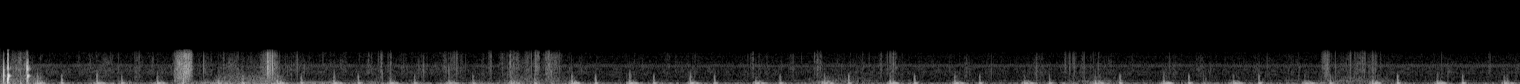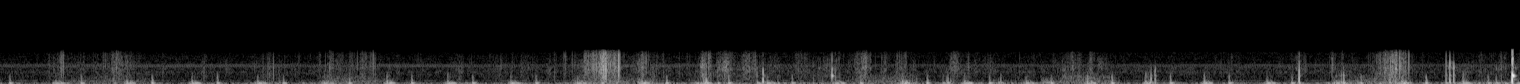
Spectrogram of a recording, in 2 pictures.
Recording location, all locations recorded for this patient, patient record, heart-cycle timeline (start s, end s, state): mitral valve (MV)
aortic valve (AV)+pulmonary valve (PV)+tricuspid valve (TV)+mitral valve (MV)
#Age: Child
#Sex: Male
#Height: 146.0 cm
#Weight: 34.8 kg
#Pregnancy status: False
#Murmur: Absent
#Murmur locations: nan
#Most audible location: nan
#Systolic murmur timing: nan
#Systolic murmur shape: nan
#Systolic murmur grading: nan
#Systolic murmur pitch: nan
#Systolic murmur quality: nan
#Diastolic murmur timing: nan
#Diastolic murmur shape: nan
#Diastolic murmur grading: nan
#Diastolic murmur pitch: nan
#Diastolic murmur quality: nan
#Outcome: Normal
#Campaign: 2014 screening campaign
0.00	3.25	unannotated
3.25	3.32	diastole
3.32	3.44	S1
3.44	3.56	systole
3.56	3.66	S2
3.66	3.88	diastole
3.88	4.00	S1
4.00	4.14	systole
4.14	4.22	S2
4.22	4.48	diastole
4.48	4.60	S1
4.60	4.72	systole
4.72	4.80	S2
4.80	5.08	diastole
5.08	5.22	S1
5.22	5.34	systole
5.34	5.42	S2
5.42	5.70	diastole
5.70	5.82	S1
5.82	5.94	systole
5.94	6.02	S2
6.02	6.28	diastole
6.28	6.42	S1
6.42	6.52	systole
6.52	6.62	S2
6.62	6.90	diastole
6.90	7.02	S1
7.02	7.14	systole
7.14	7.22	S2
7.22	7.54	diastole
7.54	7.68	S1
7.68	7.78	systole
7.78	7.88	S2
7.88	8.22	diastole
8.22	8.36	S1
8.36	8.48	systole
8.48	8.56	S2
8.56	8.88	diastole
8.88	9.02	S1
9.02	9.12	systole
9.12	9.22	S2
9.22	9.54	diastole
9.54	9.66	S1
9.66	9.78	systole
9.78	9.86	S2
9.86	10.24	diastole
10.24	10.38	S1
10.38	10.48	systole
10.48	10.56	S2
10.56	10.94	diastole
10.94	11.08	S1
11.08	11.18	systole
11.18	11.28	S2
11.28	11.62	diastole
11.62	11.76	S1
11.76	11.88	systole
11.88	11.96	S2
11.96	12.32	diastole
12.32	12.46	S1
12.46	12.58	systole
12.58	12.66	S2
12.66	13.04	diastole
13.04	13.18	S1
13.18	13.30	systole
13.30	13.38	S2
13.38	13.72	diastole
13.72	13.84	S1
13.84	13.96	systole
13.96	14.04	S2
14.04	14.36	diastole
14.36	14.48	S1
14.48	14.60	systole
14.60	14.70	S2
14.70	15.04	diastole
15.04	15.16	S1
15.16	15.28	systole
15.28	15.38	S2
15.38	15.74	diastole
15.74	15.88	S1
15.88	16.00	systole
16.00	16.08	S2
16.08	16.46	diastole
16.46	16.58	S1
16.58	16.70	systole
16.70	16.80	S2
16.80	17.12	diastole
17.12	17.24	S1
17.24	17.36	systole
17.36	17.44	S2
17.44	17.76	diastole
17.76	17.90	S1
17.90	18.02	systole
18.02	18.10	S2
18.10	18.42	diastole
18.42	18.56	S1
18.56	18.68	systole
18.68	18.76	S2
18.76	19.06	diastole
19.06	19.18	S1
19.18	19.30	systole
19.30	19.38	S2
19.38	19.66	diastole
19.66	19.80	S1
19.80	19.90	systole
19.90	20.00	S2
20.00	20.30	diastole
20.30	20.42	S1
20.42	20.54	systole
20.54	20.62	S2
20.62	20.96	diastole
20.96	30.40	unannotated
